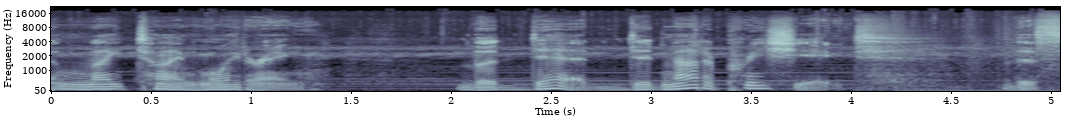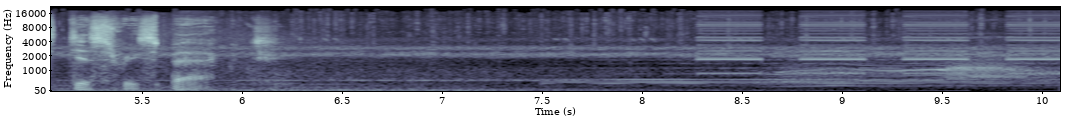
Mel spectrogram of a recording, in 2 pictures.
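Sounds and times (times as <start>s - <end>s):
speech: 0.0s - 1.4s, 2.0s - 6.2s
low droning hum: 4.3s - 8.6s
alarm clock beeping in short electronic bursts: 8.2s - 10.0s.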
